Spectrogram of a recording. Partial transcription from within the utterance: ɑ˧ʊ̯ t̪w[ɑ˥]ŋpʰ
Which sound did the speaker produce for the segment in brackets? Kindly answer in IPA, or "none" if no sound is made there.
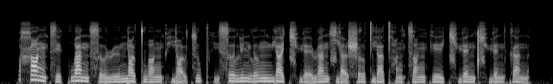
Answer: ɑ˧˥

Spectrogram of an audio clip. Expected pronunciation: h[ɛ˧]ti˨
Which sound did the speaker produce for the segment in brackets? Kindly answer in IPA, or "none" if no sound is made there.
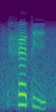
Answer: ɛ˧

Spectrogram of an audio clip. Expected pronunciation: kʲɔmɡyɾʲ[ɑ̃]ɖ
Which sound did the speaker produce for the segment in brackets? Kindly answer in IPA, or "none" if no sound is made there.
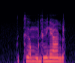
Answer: ɑ̃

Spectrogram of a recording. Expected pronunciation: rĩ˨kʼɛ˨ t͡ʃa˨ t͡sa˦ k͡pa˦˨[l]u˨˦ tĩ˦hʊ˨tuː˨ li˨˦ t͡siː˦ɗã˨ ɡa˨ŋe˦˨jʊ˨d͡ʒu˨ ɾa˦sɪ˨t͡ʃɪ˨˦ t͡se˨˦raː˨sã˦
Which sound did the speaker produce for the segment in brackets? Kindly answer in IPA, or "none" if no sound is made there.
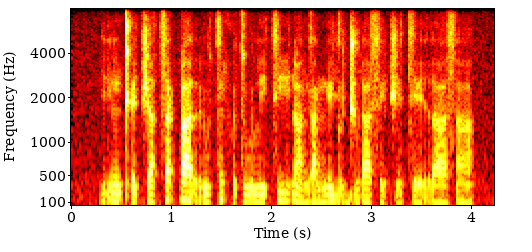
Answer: r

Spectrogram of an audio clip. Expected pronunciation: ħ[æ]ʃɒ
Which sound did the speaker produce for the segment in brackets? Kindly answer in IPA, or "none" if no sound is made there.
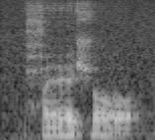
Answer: æ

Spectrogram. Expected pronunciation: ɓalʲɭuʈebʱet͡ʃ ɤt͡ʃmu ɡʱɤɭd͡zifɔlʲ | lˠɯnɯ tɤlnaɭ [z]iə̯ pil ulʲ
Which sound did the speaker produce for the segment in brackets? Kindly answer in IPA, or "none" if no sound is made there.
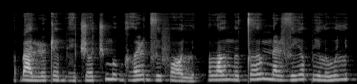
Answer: z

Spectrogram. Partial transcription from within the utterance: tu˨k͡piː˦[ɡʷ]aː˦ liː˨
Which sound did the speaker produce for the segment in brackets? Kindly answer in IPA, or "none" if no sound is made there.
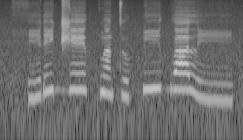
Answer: ɡʷ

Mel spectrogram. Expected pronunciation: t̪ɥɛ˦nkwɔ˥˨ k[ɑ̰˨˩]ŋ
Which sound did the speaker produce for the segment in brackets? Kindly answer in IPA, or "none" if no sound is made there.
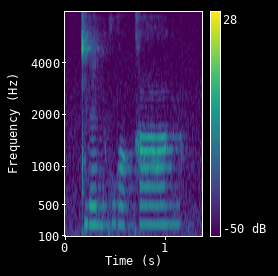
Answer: ɑ˦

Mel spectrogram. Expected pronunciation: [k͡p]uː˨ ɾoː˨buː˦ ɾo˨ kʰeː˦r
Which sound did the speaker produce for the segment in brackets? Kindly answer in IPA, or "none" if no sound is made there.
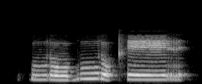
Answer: k͡p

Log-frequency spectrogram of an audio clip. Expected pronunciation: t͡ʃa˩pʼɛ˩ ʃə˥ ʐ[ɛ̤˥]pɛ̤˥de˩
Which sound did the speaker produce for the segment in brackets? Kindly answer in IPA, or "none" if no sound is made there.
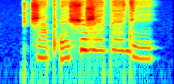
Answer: ɛ̤˥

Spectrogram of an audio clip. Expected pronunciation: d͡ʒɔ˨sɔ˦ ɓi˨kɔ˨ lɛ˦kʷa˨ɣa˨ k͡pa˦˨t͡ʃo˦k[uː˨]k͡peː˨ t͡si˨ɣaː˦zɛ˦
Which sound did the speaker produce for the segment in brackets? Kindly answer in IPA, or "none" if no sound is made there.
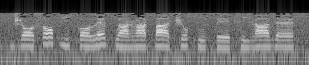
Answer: uː˨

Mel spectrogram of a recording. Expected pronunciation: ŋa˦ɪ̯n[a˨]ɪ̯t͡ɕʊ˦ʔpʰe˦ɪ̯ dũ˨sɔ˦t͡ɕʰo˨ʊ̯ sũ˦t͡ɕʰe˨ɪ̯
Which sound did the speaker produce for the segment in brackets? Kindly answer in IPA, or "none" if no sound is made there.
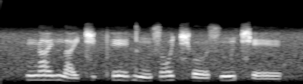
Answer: a˨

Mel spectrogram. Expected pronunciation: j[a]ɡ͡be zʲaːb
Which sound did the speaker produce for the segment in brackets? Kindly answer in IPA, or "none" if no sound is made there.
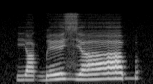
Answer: a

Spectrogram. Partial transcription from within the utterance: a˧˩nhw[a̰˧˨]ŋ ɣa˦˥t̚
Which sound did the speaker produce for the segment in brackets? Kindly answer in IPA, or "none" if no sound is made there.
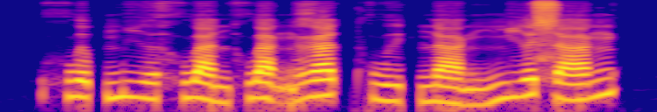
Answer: a̰˧˨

